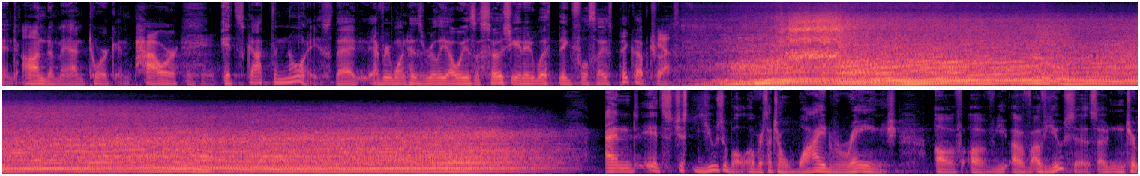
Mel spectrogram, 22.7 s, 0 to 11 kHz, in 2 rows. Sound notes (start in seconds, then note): 6.8 engine revving; 6.8 tires screeching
